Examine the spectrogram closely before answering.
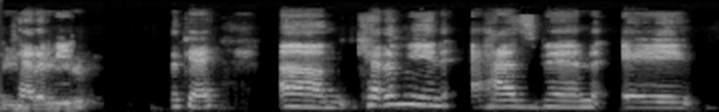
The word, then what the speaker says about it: ketamine: So first of all, so ketamine, I'll just correct you on the pronunciation, ketamine.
